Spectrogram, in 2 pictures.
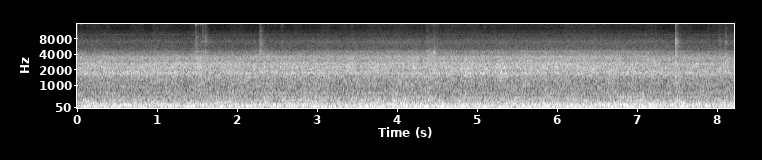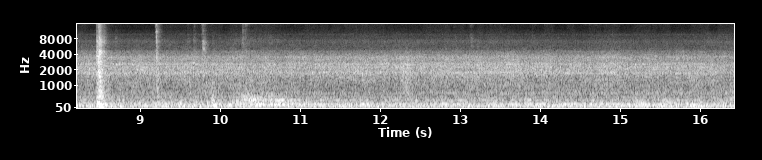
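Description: Intercity train running along the line, heard from the driver's cab: a steady rumble of the wheels on the rails. One sharp click comes about eight and a half seconds in, with a few fainter clicks scattered through.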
